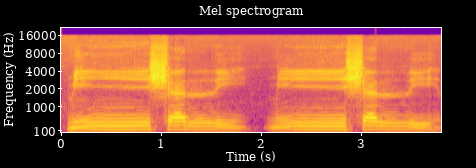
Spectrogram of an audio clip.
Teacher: bunyi Nun sukunnya disamarkan ke huruf syin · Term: ikhfa Hakiki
